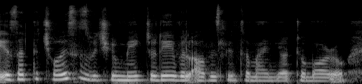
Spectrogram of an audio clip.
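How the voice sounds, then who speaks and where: This woman, who has a non-native accent, speaks at a moderate pace with a medium pitch and ordinary pitch variation. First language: not English. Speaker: tarot reader. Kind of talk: tarot reading to camera. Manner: casual, halting with self-corrections.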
